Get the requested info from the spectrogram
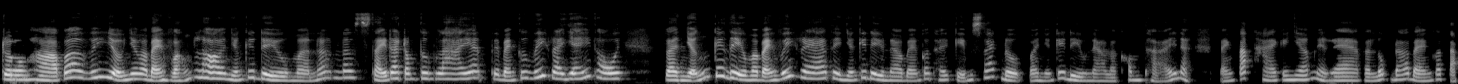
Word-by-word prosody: trường 215 -2 +4
hợp 200 -4 +3
á, 315 +3 +3
ví 320 +5 0
dụ 265 - +7
như 250 +5 +3
mà 235 - +3
bạn 180 +1 +4
vẫn 195 - -2
lo 280 -4 +5
những 215 -5 0
cái 315 +4 -4
điều 205 -9 +4
mà 175 -2 -4
nó 255 - -5
nó 310 +1 -4
xảy 215 -12 0
ra 275 - +4
trong 250 -2 -3
tương 265 -1 -1
lai 255 0 0
á, 300 +2 +1
thì 240 - -3
bạn 195 -2 -1
cứ 295 +7 -5
viết 365 +8 +1
ra 275 - +3
giấy 260 +7 +1
thôi 270 -2 +3 0.4
và 205 -1 +5
những 190 - +2
cái 395 -1 +3
điều 255 - +5
mà 205 0 +3
bạn 185 +1 +3
viết 370 - +1
ra 285 -4 +1
á 280 - -1
thì 270 -4 0
những 200 -1 -3
cái 310 - -6
điều 245 -6 +3
nào 185 -2 -5
bạn 170 0 -6
có 260 - -7
thể 205 -2 -7
kiểm 205 -2 -8
soát 315 +9 -7
được 190 -6 0
và 170 - -6
những 170 0 -9
cái 285 - -4
điều 195 -7 -1
nào 165 -1 -10
là 155 0 -10
không 200 -1 -7
thể 255 - -7
nè. 260 - -7 0.3
Bạn 165 +4 -10
tách 275 +3 -4
2 190 -3 -8
cái 205 +1 -5
nhóm 215 +5 -3
này 205 -7 -4
ra 180 -1 -3
và 170 - -5
lúc 210 +6 -6
đó 225 +4 -5
bạn 170 -2 -4
có 235 - -7
tập - - -8
220 Hz, 290 wpm, -20 LUFS, 190-275 Hz, 0.4 s, dụ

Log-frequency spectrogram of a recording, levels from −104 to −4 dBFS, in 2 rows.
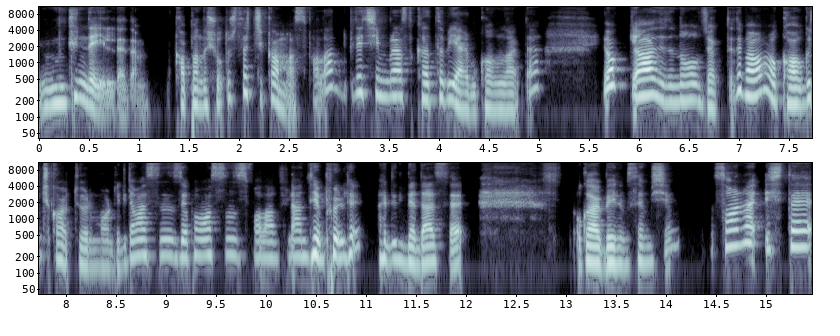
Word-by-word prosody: Mümkün 180 +7 -1
değil - - +2
dedim. - - -6 0.2
Kapanış 165 -1 -2
olursa 230 +6 -4
çıkamaz - - -2
falan. 345 -3 -5
Bir - - -18
de 285 - 0
Çin 255 -4 -1
biraz 240 0 0
katı 210 +1 -3
bir 210 - -1
yer 145 -8 +2
bu 130 - -8
konularda. 145 - -5 0.6
Yok 385 +1 +4
ya, 250 +2 +9
dedi, 190 -3 -2
ne - - 0
olacak, 190 -8 -3
dedi. 315 -2 -2
Ben 245 0 +8
ama 260 - +2
kavga 175 +3 +3
çıkartıyorum 150 -9 -5
orada, 130 0 -8
gidemezsiniz, 210 +5 -4
yapamazsınız 215 +1 -4
falan 190 -1 -4
filan 200 +2 -4
diye 210 -2 +5
böyle, 225 +8 +1 0.2
hani, 180 -2 -3
nedense 160 +2 +1 1.1
o - - -6
kadar 155 -2 +5
benimsemişim. 155 - -2 0.3
Sonra, 325 +3 +3
işte, 300 +3 +2
205 Hz, 155 wpm, -25 LUFS, 160-245 Hz, 1.1 s, ya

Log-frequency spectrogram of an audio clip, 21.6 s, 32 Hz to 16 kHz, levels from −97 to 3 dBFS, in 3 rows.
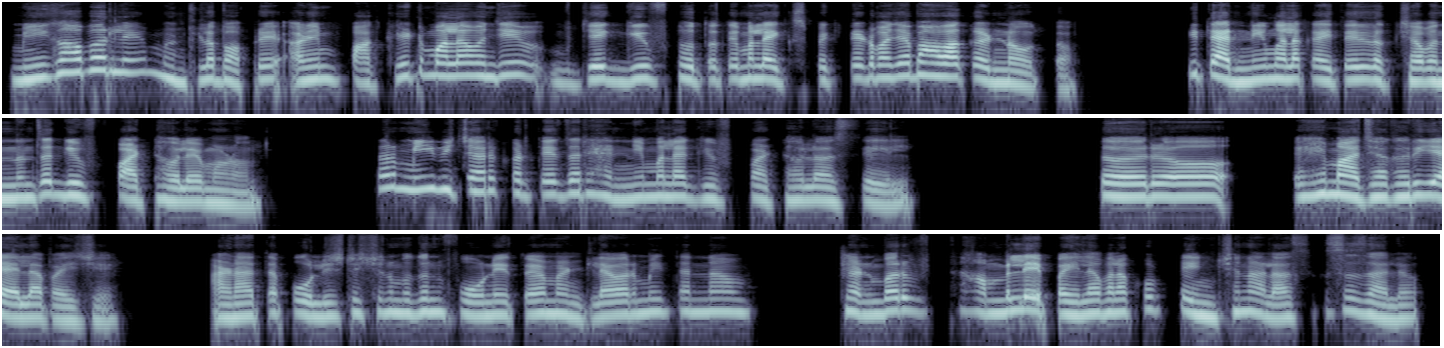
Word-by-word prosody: मी 220 +3 +2
घाबरले. 330 +1 +2
म्हंटलं 230 - -2
बापरे! 210 +2 -2
आणि 205 +2 0 0.2
पाकीट 185 - -3
मला 270 -1 +5
म्हणजे 275 +1 +1 0.3
जे 225 - +4
गिफ्ट 230 +1 -3
होतं 215 -1 -2
ते - - -1
मला 230 0 +5
एक्स्पेक्टेड 215 +3 -4
माझ्या 245 +2 +2
भावाकडनं 255 -9 +5
होतं, 160 -3 -6 0.6
की 290 - -4
त्यांनी 220 -6 +8
मला 230 0 +4
काहीतरी 220 0 +1
रक्षाबंधनचं 200 +1 0
गिफ्ट 220 -2 0
पाठवलंय 170 -2 +1
म्हणून. 150 -4 -4 0.6
तर 335 - 0
मी 310 -1 +1
विचार 285 -3 0
करते 235 -1 -2
जर 250 +2 -3
ह्यांनी 200 -4 -3
मला 210 0 +1
गिफ्ट 185 -3 -7
पाठवलं 175 -1 -4
असेल, 145 -3 -7 1.0
तर 210 -1 +4
अ, 205 0 +4 0.4
हे 220 +3 +2
माझ्या 205 -4 +5
घरी 210 +2 0
यायला 165 -7 +4
पाहिजे. 140 -3 -7 0.5
आणि 165 +1 +1
आता 175 +3 -3
पोलिस 175 -3 -2
स्टेशनमधून 210 +2 -3
फोन 185 -2 -2
येतोय 190 +1 -1
म्हटल्यावर 185 -1 -1
मी 210 +2 -3
त्यांना 220 0 -4 0.5
क्षणभर 220 +1 0 0.3
थांबले, 225 +2 +3
पहिला 195 +1 +1
मला 210 +1 +1
खूप 250 -1 -9
टेन्शन 210 +1 -1
आलं, 185 -7 -1
असं 190 +5 -14
कसं 225 +2 -7
झालं? 160 -6 -2
210 Hz, 170 wpm, -24 LUFS, 185-230 Hz, 1.0 s, त्यांनी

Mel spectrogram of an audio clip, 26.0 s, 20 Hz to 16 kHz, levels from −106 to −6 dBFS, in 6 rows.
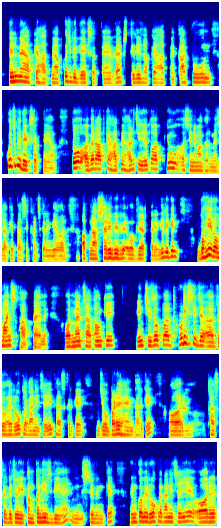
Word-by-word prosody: फ़िल्में 175 +1 +6
आपके 150 -2 0
हाथ 130 -2 -2
में 135 - -4
हैं, - - 0
आप 130 - -20
कुछ 175 -1 0
भी 150 - +1
देख 130 0 -3
सकते 125 -1 -11
हैं, 125 0 -5
वेब 155 +2 -1
सीरीज़ 135 0 -5
आपके 130 +1 -6
हाथ 120 0 -5
में 125 - -8
है, - - -14
कार्टून, 145 +1 -3 0.3
कुछ 285 +1 +4
भी 305 -2 +6
देख 155 -1 +3
सकते 130 -3 -6
हैं 110 -1 -8
आप। 105 0 -11 0.3
तो 215 - +9 0.2
अगर 185 +4 +3
आपके 185 0 +3
हाथ 145 -4 0
में 170 - -2
हर 155 +3 -1
चीज़ 165 -2 -2
है, 160 - +2
तो 195 - -3
आप 185 0 -1
क्यों 215 +1 +1 0.2
अ, - - -3
सिनेमा 140 -2 -3
घर 125 -1 -9
में 125 0 -7
जाके 120 0 -6
पैसे - - -10
खर्च - - -12
करेंगे 110 +1 -6
और 110 0 -5 0.3
अपना 135 +1 +2
शरीर 155 -1 +4
भी 155 -1 +4
व्य 150 +2 +1 0.2
व्यर्थ 130 -1 +1
करेंगे? 120 +7 -2
लेकिन 190 +3 +2 0.5
वही 225 +9 +8
रोमांच 170 -3 +5
था - - 0 0.2
पहले 110 -5 -2 0.4
और 140 +1 +5
मैं 155 +3 +4
चाहता 155 -1 0
हूँ 165 0 +3
कि 175 +1 -1 0.5
इन 165 +2 +3
चीज़ों 175 +3 +3
पर 185 -1 +5
थोड़ी-सी 230 +1 +2
ज 165 - +5 0.3
जो 140 -1 0
है, 135 +1 -1
रोक 155 +3 -1
लगानी 130 -2 -3
चाहिए, 125 +4 -3
खासकर 130 -3 -8
के 125 -1 -2 0.4
जो 130 +1 -1
बड़े 145 +4 +4
हैं 130 -3 -2
घर 110 -1 -9
के - - -1 0.4
और 125 0 +3 0.5
खासकर 140 0 -3
के 145 - +1
जो 140 +1 0
ये 135 -1 +2
कंपनीज़ 145 -1 +1
भी 130 -1 -2
हैं 130 - -7
स्ट्रीमिंग 130 -2 -5
के, - - 0 0.4
इनको 150 +4 +3
भी 165 0 +4
रोक 165 +3 +2
लगानी 160 0 +1
चाहिए 165 +3 0
और 150 +1 +4
145 Hz, 215 wpm, -23 LUFS, 130-165 Hz, 0.5 s, तो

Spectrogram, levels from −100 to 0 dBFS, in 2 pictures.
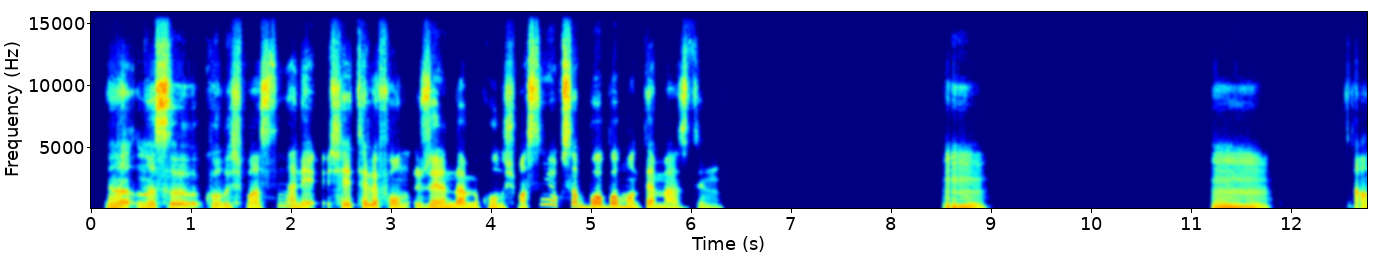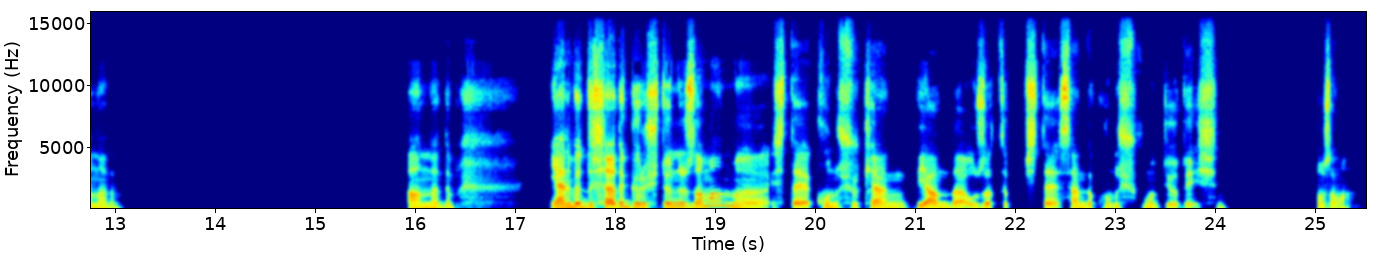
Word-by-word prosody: Hıı, 210 0 +1
nasıl 225 -3 +5
konuşmazsın? 215 +3 -3
Hani, 250 - -2
şey 210 - 0
telefon 200 +2 -1
üzerinden 195 -6 +1
mi 180 0 -9
konuşmazsın 195 - -2
yoksa 300 -7 +3
baba 250 0 +6
mı 225 -7 -4
demezdin? 155 -1 -5 2.2
Hımm. 200 -9 -3 2.3
Hımm. 220 -9 -2 0.8
Anladım. 160 0 -5 2.8
Anladım. 175 -2 -3 0.9
Yani, 225 +3 +6
böyle, 255 -3 +5
dışarıda 250 +1 +7
görüştüğünüz 250 +1 +2
zaman 305 +6 +1
mı, 195 - -3
işte, 160 -3 +1
konuşurken 175 -2 -3
bir 180 - +1
anda 165 -2 +2
uzatıp, 170 +1 -3
işte, 165 -1 +1
"Sen 165 -1 +2
de - - -3
konuş." 170 +5 -7
mu 170 -5 -9
diyordu 135 - -8
eşin? - - -6 0.9
O 155 - -7
zaman. 140 -1 -3
195 Hz, 85 wpm, -25 LUFS, 165-230 Hz, 2.8 s, dışarıda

